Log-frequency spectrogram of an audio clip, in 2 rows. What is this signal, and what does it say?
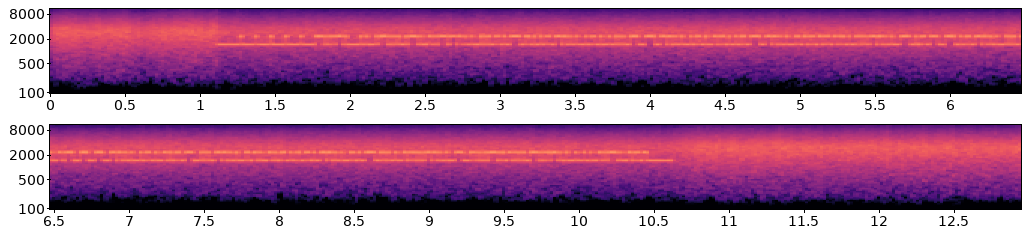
RTTY (75 baud, 850 Hz shift), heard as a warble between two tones, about 1900 Hz centre, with radio static. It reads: 36373 60502 21695 27025 88804 52952 67999 27296 87220 05674 94386 17378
